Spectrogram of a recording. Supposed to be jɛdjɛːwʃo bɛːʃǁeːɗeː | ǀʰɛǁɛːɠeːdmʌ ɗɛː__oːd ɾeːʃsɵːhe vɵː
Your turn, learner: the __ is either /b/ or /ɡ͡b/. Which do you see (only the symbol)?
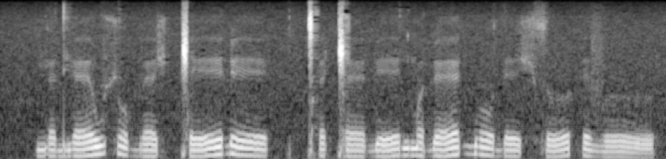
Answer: ɡ͡b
